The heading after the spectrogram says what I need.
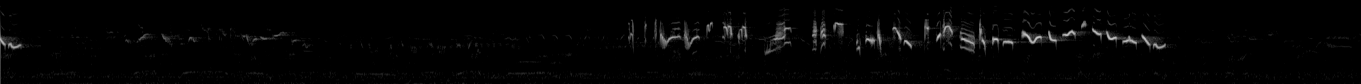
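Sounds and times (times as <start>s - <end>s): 
Eurasian blackcap Sylvia atricapilla song: 0.0s - 13.6s.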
